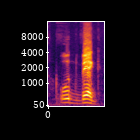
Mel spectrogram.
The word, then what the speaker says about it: উদ্বেগ: তাহলে উদ্বেগ যখন আমরা লিখবো উদ্বেগ তখন এখানে খেয়াল করো ব ফলাটা কোথায় আছে? মাঝে আছে। যদি মাঝে থাকে তখন তার উচ্চারণটা বহাল থাকবে। শুরুতে আর শেষে ম ফল আর ব ফলার ক্ষেত্রে যদি থাকে তখন তার উচ্চারণটা হবে না। তাহলে এখানে দেখো মাঝে রয়েছে এজন্য উচ্চারণটা বহাল থাকবে। উদ। এখানে থেমেছে চিহ্ন। আর বাকি হবে? বেগ হবে। উদ্বেগ।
